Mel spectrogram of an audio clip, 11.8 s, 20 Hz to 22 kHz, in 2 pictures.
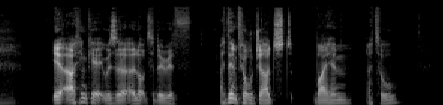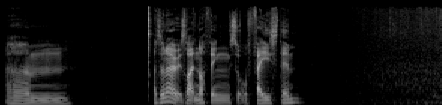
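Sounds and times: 
speech: 0.7 - 5.4, 6.0 - 6.9, 7.9 - 10.0
heavy rain falling: 10.7 - 11.7.

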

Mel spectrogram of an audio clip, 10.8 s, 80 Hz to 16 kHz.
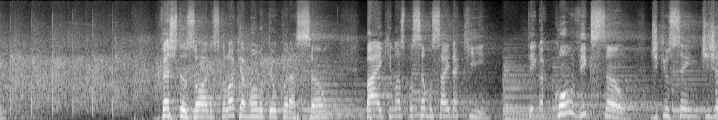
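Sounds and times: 
congregation applauding: 0.0 - 5.1
speech: 2.4 - 10.7.

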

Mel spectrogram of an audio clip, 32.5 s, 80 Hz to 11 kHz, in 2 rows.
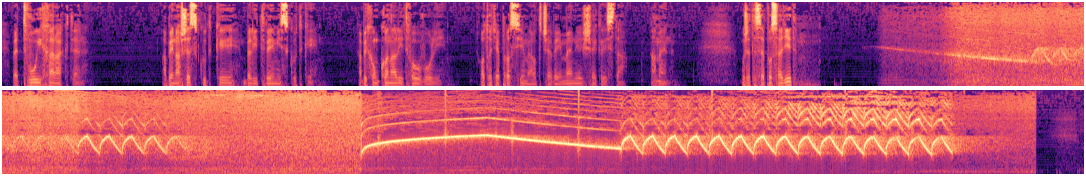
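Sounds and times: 
speech: 0.2 - 1.3, 2.4 - 10.1, 11.1 - 12.3
low traffic rumble: 13.2 - 27.3, 28.1 - 31.8
ambulance siren wailing and yelping in London: 13.2 - 31.8.

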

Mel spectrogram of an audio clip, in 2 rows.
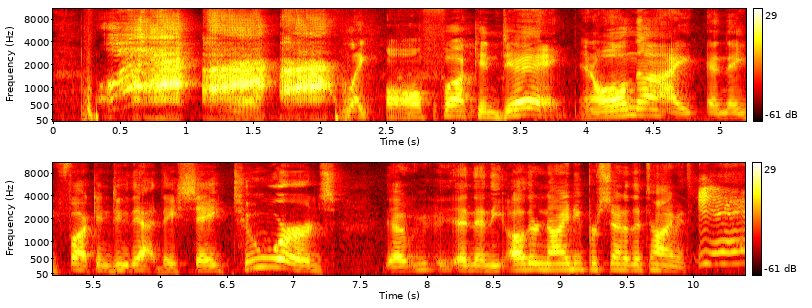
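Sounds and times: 
person imitating a parrot's screech with harsh raspy squawks: 0.4 - 2.2, 10.0 - 10.3
speech: 2.3 - 10.3.

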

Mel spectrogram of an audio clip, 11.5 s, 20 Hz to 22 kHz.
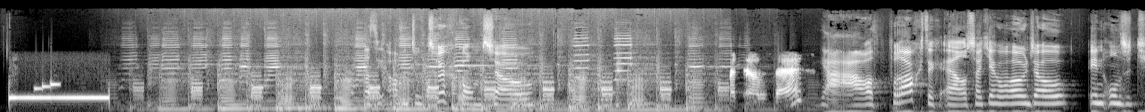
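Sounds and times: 
telephone dial tone while placing a call: 0.1 - 1.1
music: 1.1 - 8.2
speech: 1.5 - 11.4.

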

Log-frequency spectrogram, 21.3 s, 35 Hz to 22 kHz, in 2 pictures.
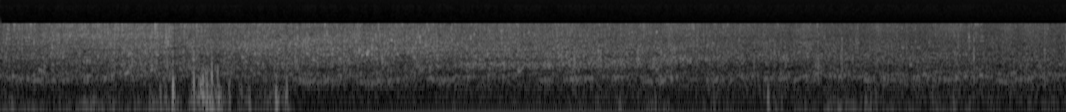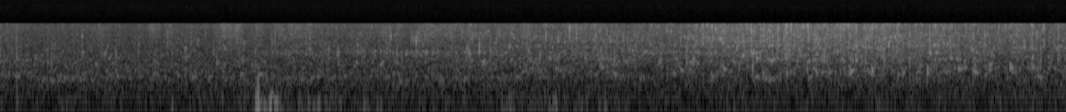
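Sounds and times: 
water trickling and flowing through rice paddies: 0.0 - 21.3
footsteps walking through rice paddies: 6.3 - 16.8.

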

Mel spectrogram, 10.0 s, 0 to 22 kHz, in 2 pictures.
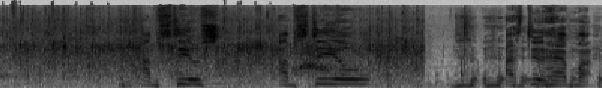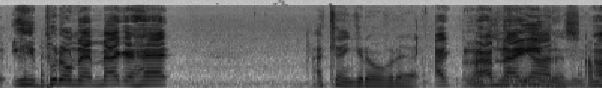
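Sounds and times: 
group of people hand clapping: 0.0 - 3.6
speech: 1.2 - 6.5, 7.6 - 10.0
people shouting and whooping: 2.3 - 3.6.

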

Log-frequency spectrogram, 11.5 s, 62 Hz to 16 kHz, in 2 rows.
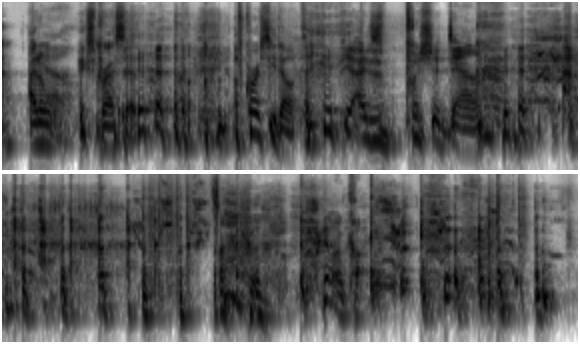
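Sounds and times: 
speech: 0.3 - 6.9, 7.9 - 10.1
laughter: 0.9 - 4.0, 4.6 - 9.4, 10.3 - 11.5
harsh raspy coughing: 4.7 - 11.5.

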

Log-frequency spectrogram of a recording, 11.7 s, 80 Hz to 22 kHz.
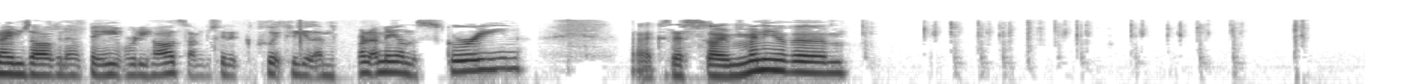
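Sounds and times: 
speech: 0.0 - 7.2
rapid typing on a computer keyboard: 7.2 - 11.0.

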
